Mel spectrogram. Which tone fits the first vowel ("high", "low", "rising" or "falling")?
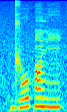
rising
